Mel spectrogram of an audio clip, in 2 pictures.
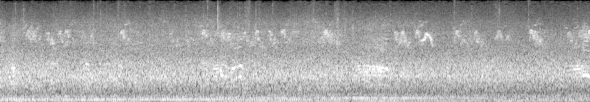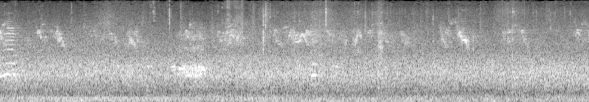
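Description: Short honking bird calls, one every couple of seconds, over a steady low outdoor rumble.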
